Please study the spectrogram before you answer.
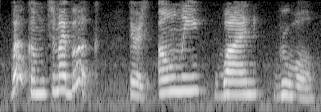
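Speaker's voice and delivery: plain reading voice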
